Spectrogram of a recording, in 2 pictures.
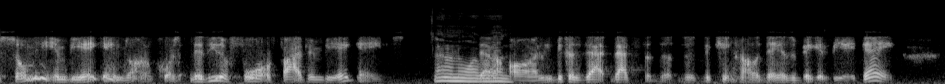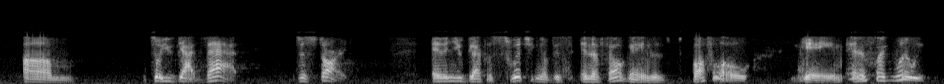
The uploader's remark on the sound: Phones.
